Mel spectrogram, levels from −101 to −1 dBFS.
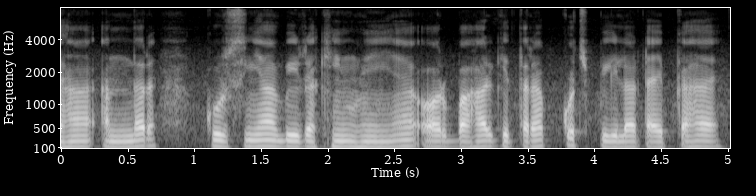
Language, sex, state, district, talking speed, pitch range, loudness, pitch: Hindi, male, Uttar Pradesh, Lalitpur, 180 wpm, 115-120 Hz, -20 LUFS, 120 Hz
